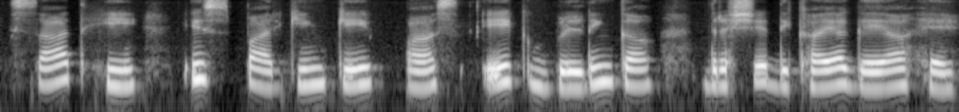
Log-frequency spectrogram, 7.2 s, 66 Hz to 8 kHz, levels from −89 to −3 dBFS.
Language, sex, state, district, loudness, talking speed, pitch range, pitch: Hindi, female, Rajasthan, Jaipur, -15 LUFS, 110 wpm, 195-235 Hz, 210 Hz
